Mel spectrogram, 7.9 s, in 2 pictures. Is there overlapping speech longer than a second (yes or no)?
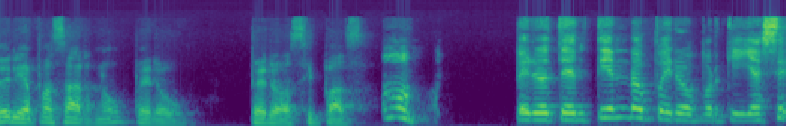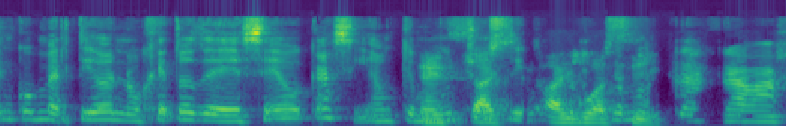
yes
